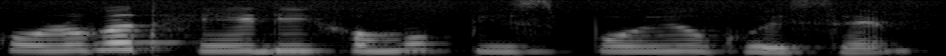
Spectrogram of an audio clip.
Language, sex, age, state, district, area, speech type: Assamese, female, 18-30, Assam, Sonitpur, rural, spontaneous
